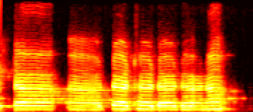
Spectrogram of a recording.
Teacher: ये यहाँ मूर्धन्य यानी मूर्धा से पैदा होते हैं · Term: सेरेब्रल लेटर्स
